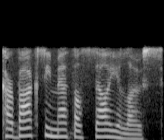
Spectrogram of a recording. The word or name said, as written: carboxymethylcellulose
